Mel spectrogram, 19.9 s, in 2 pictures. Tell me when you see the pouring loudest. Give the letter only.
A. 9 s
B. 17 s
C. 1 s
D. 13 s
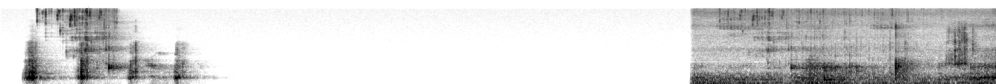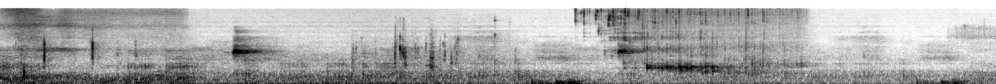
B.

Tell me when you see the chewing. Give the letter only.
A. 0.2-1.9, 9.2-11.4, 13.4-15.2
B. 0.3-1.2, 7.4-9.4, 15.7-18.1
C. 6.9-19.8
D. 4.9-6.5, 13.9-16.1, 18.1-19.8
A.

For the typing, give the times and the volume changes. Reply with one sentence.
The typing can't be heard in this clip.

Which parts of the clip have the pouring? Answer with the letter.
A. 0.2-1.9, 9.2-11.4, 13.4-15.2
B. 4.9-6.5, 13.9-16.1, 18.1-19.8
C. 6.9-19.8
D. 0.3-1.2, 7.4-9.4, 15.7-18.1
D.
